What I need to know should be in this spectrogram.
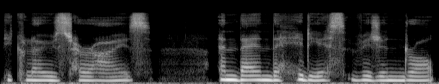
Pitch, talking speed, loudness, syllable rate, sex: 190 Hz, 150 wpm, -15 LUFS, 5.7 syllables/s, female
